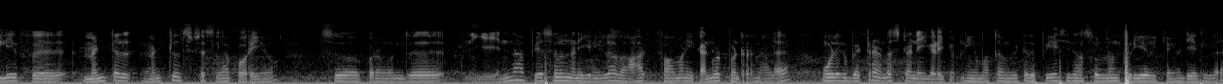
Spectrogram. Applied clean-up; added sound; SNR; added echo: none; none; none; none.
